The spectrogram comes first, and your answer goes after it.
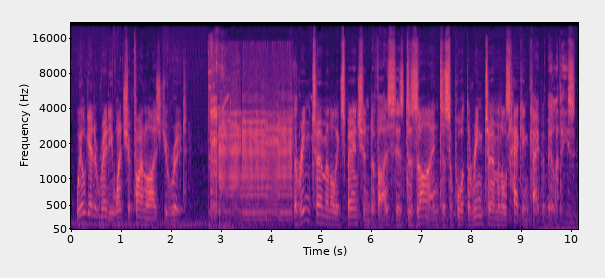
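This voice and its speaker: An actor playing a composed operations officer, giving measured, instructive mission briefings in a video game. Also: male voice, mid-range voice, bright, forceful tone, poor audio.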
